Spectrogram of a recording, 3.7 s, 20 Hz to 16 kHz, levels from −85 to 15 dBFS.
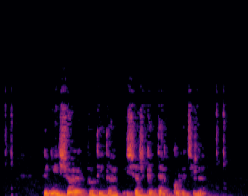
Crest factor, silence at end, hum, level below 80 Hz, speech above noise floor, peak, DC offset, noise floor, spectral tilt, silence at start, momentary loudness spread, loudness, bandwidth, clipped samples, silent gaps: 18 dB; 0.65 s; none; -56 dBFS; 33 dB; -4 dBFS; under 0.1%; -54 dBFS; -6.5 dB/octave; 0.15 s; 9 LU; -21 LUFS; 9 kHz; under 0.1%; none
